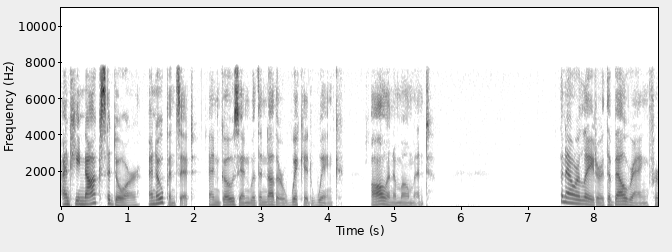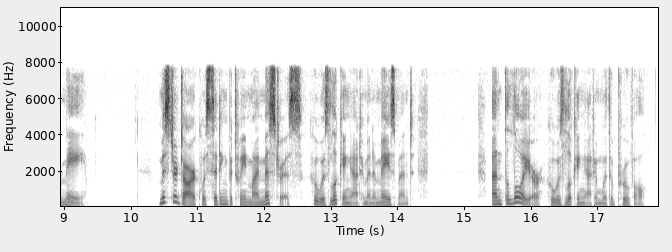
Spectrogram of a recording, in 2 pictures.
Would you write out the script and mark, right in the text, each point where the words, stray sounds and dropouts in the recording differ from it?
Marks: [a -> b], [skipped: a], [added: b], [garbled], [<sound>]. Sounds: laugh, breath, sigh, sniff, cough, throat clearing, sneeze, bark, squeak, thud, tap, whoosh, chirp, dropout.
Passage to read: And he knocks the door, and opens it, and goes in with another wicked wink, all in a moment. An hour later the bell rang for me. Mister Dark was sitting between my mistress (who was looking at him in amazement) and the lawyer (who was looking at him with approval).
And he knocks the door, and opens it, and goes in with another wicked wink, all in a moment. An hour later the bell rang for me. Mister Dark was sitting between my mistress (who was looking at him in amazement) and the lawyer (who was looking at him with approval).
